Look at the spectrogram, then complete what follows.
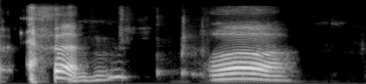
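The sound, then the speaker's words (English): A sharp cough bursts out, followed after a brief pause by a drawn-out, strained vocal rasp like someone clearing a choked throat, from a person who has choked on tea. “I have tea in my lung, but it's fine.”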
